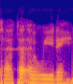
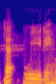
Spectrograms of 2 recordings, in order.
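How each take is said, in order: First: تأويله with an echo vowel after hamza; wrong bouncing hamza. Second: تأويله with a clean stop on hamza; still silent hamza. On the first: Tajweed teacher showing the error, bounced hamza in تأويله. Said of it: "وليس". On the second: Tajweed teacher contrasting for students, unbouncing hamza in تأويله. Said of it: "ننتبه ألا نقلقل الهمزة". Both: Shown as a demonstration.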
